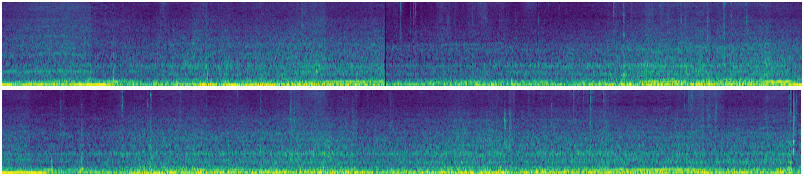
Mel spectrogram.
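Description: Hyundai Porter II light truck driving slowly along a narrow paved forest road: the diesel engine runs with tyre and road noise, its pitch rising and falling with the throttle. There are a few brief knocks along the way.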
